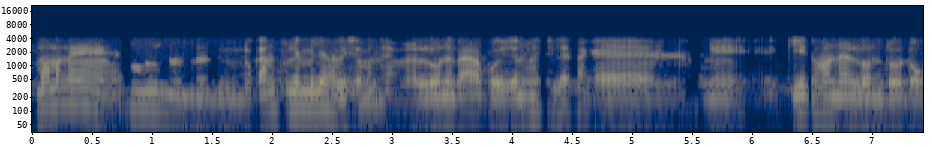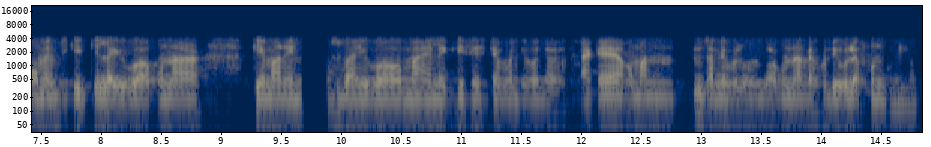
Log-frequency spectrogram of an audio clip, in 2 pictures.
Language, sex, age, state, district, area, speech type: Assamese, male, 18-30, Assam, Sivasagar, rural, conversation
